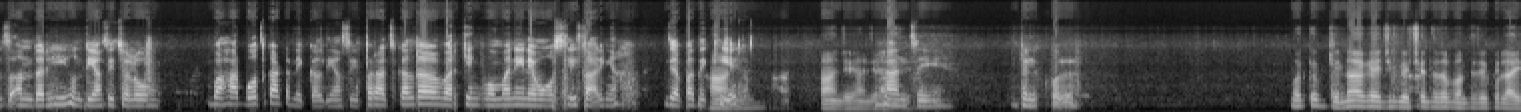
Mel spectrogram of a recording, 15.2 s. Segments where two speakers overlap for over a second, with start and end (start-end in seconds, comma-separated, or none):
none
